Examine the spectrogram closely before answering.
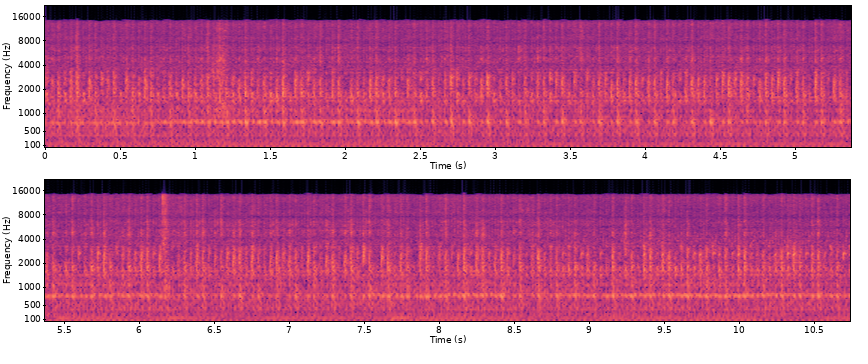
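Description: A tractor's hydraulics whine as the loader bucket rises.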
